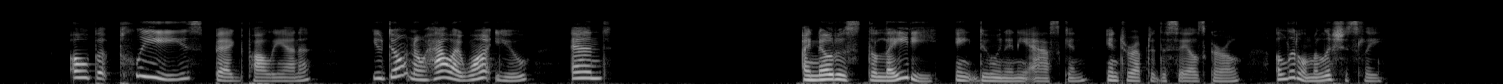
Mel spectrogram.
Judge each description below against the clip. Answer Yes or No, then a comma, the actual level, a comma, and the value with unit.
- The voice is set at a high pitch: Yes, high, 195 Hz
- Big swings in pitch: Yes, wide, 8.5 semitones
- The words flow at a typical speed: No, slow, 110 wpm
